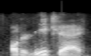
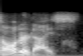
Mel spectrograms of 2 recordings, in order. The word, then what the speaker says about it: Allderdice: that worship Wiz Khalifa I kept pronouncing it Alder niche and they were like the are you talking oh wow oh yeah it's older dice it's high school yeah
